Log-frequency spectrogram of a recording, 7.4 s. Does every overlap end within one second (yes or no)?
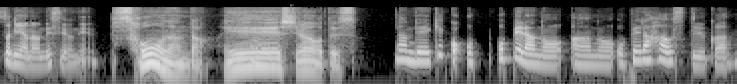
yes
